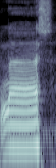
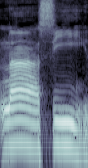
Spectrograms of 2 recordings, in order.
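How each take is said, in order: First: The word ends on a silent final s consonant. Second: The word ends with an added i vowel. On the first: The speaker calls it right. "kalau berwakaf huruf sin kita baca nas" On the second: The speaker calls it wrong. "jangan dibaca nasi gitu"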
